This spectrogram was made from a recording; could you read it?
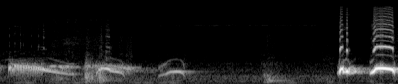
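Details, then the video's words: Spotted dove cooing. Soft, hollow coos fall in pitch, spaced about half a second apart. A short gap follows, then the loud, rasping coos of a new song phrase start at the end. "suara burung tekukur // suara burung balam"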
